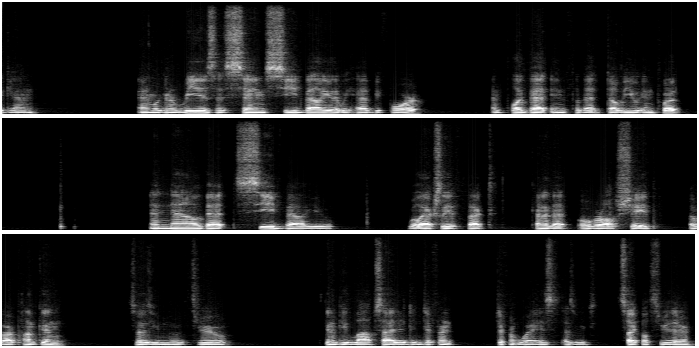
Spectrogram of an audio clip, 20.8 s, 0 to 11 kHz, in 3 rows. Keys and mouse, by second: 2.9-20.8 drag.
